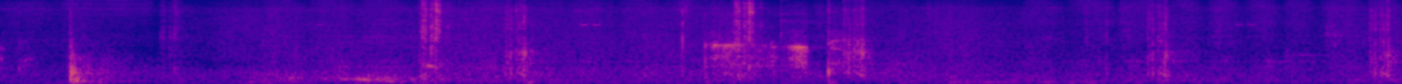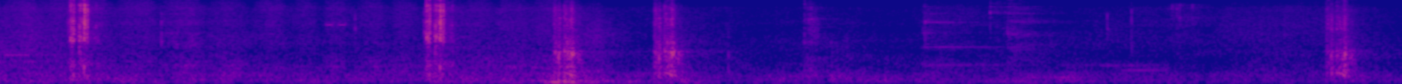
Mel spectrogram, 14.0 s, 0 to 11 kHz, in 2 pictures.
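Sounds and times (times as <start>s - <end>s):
brush scrubbing wood: 4.5s - 9.7s.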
